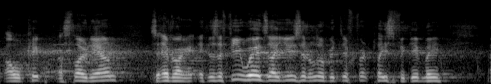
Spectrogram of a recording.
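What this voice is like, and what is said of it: Australian accent. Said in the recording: “I hope you like my Australian accent.”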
